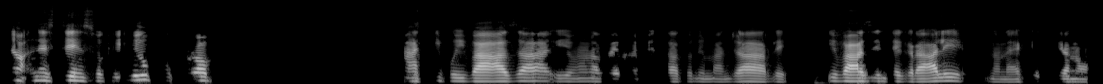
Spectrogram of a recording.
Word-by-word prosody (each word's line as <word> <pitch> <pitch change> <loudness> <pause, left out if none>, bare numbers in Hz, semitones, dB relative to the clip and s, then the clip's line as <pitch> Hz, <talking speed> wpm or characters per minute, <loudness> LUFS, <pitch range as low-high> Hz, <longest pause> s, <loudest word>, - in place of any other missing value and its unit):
No, 180 - +2
nel 185 -2 -1
senso 170 -5 +2
che 165 +2 -14
io 210 +2 +2
purtro 180 +1 -1 1.9
Ah, 150 0 0
tipo 160 -3 -11
i 150 - -5
Wasa, 145 +2 +4
io 140 0 -12
non 140 +1 -14
avrei 130 -1 -9
mai 135 0 -24
pensato 135 0 -14
di 135 -1 -17
mangiarli. 130 -1 -4 0.4
I 160 - -11
Wasa 150 -1 +5
integrali 145 +3 -1 0.2
non 120 -2 -17
è 120 +1 -11
che - - -24
siano, 125 -2 -7
145 Hz, 130 wpm, -24 LUFS, 135-160 Hz, 1.9 s, Wasa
